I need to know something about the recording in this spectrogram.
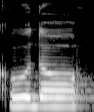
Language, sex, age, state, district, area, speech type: Hindi, male, 30-45, Uttar Pradesh, Sonbhadra, rural, read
